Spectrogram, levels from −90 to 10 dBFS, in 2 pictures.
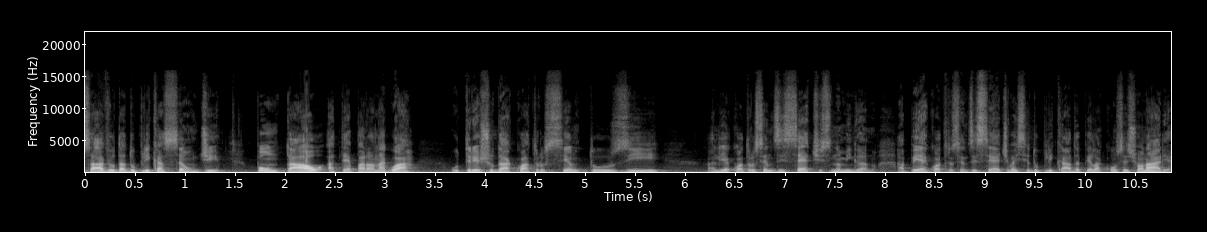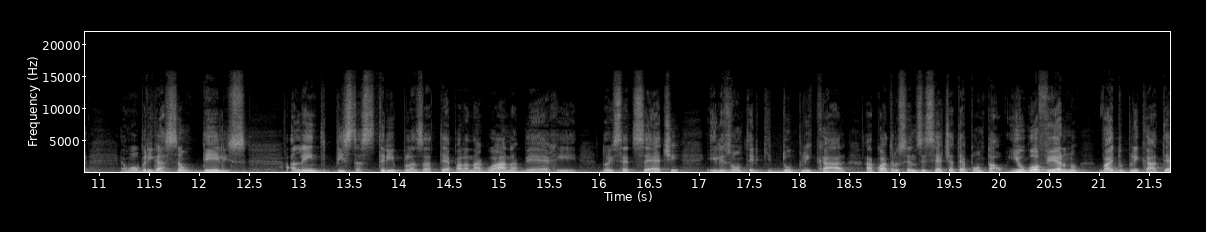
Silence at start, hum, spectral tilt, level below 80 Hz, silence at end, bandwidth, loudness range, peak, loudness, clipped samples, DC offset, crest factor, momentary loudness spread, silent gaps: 0 s; none; -6.5 dB/octave; -52 dBFS; 0 s; 15 kHz; 8 LU; -2 dBFS; -24 LUFS; under 0.1%; under 0.1%; 22 dB; 13 LU; none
